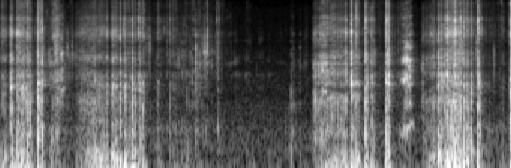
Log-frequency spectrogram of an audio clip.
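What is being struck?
Bar of soap scraped with a blade.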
